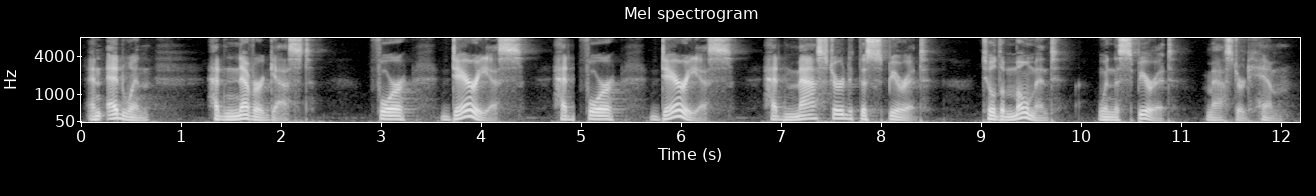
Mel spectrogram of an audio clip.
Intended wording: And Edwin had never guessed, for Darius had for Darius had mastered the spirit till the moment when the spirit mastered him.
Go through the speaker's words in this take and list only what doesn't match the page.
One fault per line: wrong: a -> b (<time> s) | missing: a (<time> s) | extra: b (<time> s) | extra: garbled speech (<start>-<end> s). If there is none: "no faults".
no faults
